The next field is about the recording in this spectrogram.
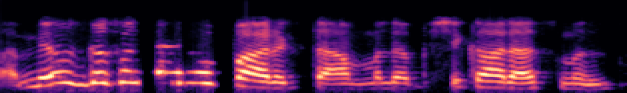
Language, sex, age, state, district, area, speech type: Kashmiri, female, 30-45, Jammu and Kashmir, Srinagar, urban, conversation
